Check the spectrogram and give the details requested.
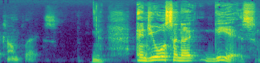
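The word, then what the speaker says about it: Ge'ez: and you also know gears is that how you pronounce it it is yes uh it is that's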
